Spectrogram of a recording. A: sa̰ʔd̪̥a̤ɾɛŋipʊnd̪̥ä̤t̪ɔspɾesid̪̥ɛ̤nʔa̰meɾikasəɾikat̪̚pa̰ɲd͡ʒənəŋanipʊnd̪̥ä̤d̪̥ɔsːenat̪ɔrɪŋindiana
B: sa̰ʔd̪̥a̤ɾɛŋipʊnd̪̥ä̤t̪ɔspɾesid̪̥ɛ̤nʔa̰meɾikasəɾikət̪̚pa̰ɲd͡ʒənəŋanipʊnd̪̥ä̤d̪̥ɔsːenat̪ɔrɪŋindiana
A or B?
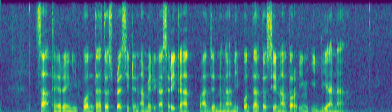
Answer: A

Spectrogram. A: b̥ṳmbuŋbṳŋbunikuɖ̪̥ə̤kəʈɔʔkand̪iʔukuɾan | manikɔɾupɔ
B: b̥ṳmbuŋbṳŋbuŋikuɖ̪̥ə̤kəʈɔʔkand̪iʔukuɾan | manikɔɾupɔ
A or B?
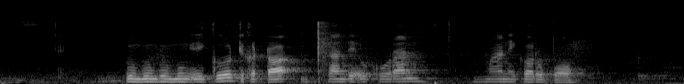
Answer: B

